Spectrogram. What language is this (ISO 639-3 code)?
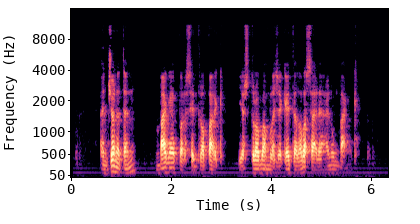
cat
